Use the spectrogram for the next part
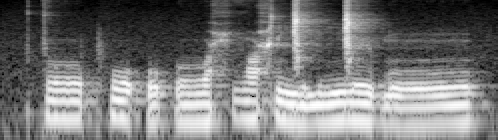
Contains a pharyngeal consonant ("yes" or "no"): yes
